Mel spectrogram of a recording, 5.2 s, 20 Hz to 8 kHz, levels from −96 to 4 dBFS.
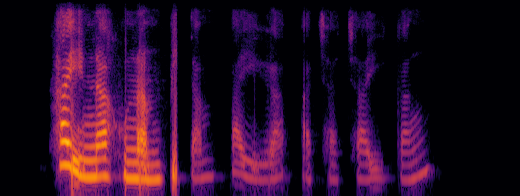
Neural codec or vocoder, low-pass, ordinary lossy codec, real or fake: none; 7.2 kHz; Opus, 16 kbps; real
